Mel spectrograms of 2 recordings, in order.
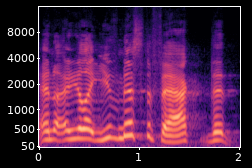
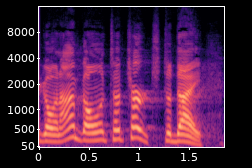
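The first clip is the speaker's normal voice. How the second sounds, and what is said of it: Put-on Southern accent. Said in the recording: “I don't know why the southern accent comes out, but it just does.”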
